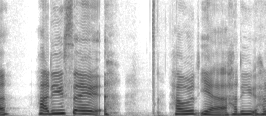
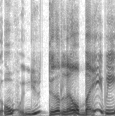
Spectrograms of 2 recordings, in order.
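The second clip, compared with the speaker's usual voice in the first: put-on cooing baby voice at the cats; lightly voiced cutesy pet talk; 4 semitones higher than usual. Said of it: "we're, like, different people".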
